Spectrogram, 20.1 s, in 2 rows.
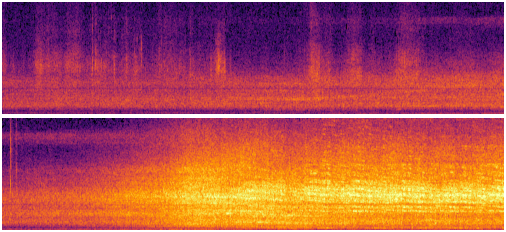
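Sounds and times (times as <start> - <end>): diesel locomotive passing: 0.3 - 20.0
train wheels rumbling on rails: 6.0 - 20.0.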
